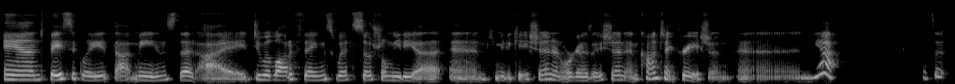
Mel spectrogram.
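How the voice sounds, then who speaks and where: A woman's voice: medium pitch, sing-song, moderate pace, vocal fry. A woman in church communications, talking casually and giggly, with frequent "like". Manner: giggly, casual, says "like" often. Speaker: assistant director of communication.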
